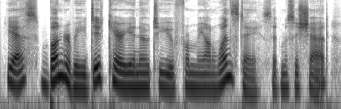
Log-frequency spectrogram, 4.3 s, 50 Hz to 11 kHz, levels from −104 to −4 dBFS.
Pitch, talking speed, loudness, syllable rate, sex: 160 Hz, 210 wpm, -21 LUFS, 5.1 syllables/s, female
